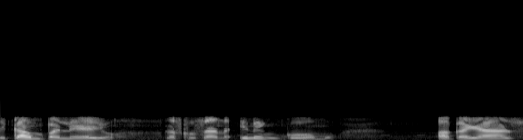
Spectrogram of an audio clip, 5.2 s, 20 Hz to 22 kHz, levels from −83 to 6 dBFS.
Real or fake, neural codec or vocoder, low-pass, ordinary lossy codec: real; none; 3.6 kHz; none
